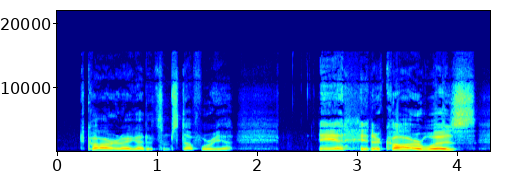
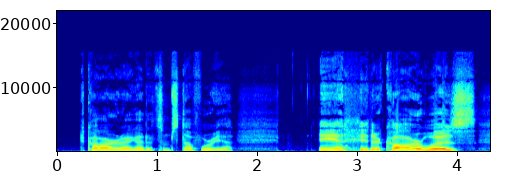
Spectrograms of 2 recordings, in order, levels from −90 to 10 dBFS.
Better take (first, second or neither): second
